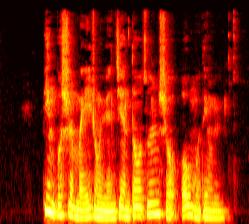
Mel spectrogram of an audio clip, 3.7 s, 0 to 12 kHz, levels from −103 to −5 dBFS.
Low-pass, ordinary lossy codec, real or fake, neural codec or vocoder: 9.9 kHz; MP3, 64 kbps; real; none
